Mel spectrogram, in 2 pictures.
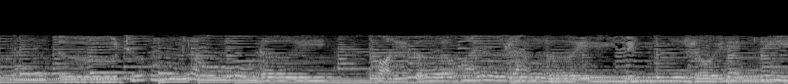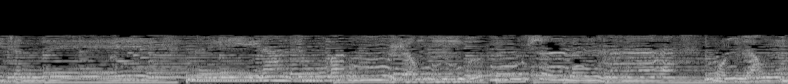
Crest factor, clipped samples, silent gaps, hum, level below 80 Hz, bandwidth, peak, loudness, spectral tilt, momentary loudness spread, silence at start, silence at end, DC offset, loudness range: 12 dB; under 0.1%; none; none; -38 dBFS; 4.1 kHz; -8 dBFS; -21 LUFS; -10.5 dB/octave; 3 LU; 0 s; 0 s; under 0.1%; 2 LU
